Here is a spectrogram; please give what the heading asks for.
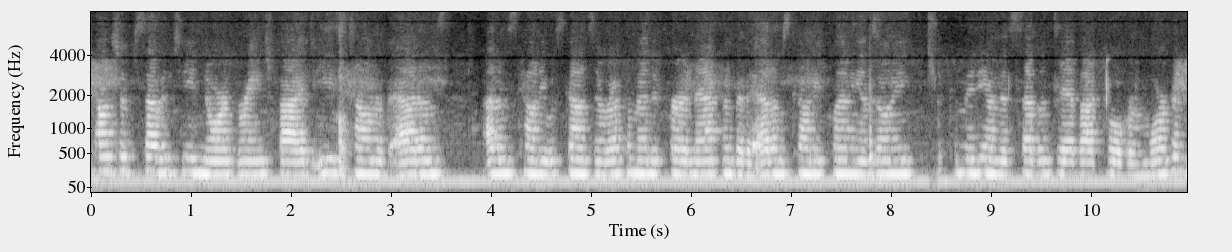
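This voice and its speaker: Flat-voiced woman clerk, distant and muffled. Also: mid-range voice. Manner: procedural, recites legal descriptions item by item. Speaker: county clerk. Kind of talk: formal reading aloud of ordinances. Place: government board meeting. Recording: muffled, distant mic with loud hum.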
